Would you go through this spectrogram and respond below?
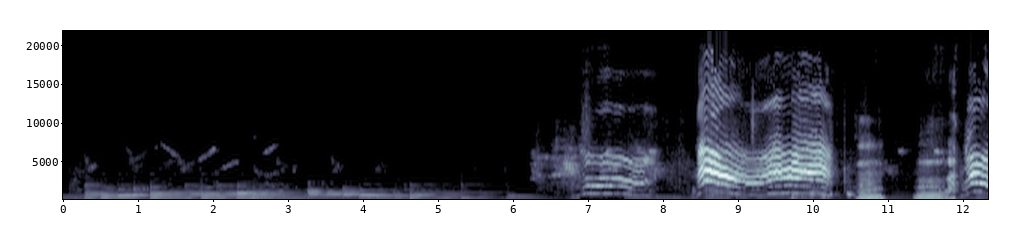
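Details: Domestic cat, a rescued mother cat with her kittens around her spay surgery; after six seconds of soft piano music, loud, high, wavering meows begin, with several short drawn-out cries and rough bursts near the end over the music.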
